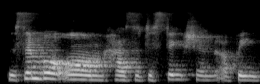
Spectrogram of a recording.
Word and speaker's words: Om: Om comprises of three sounds, A-U-M. Yeah, you see it written as A-U-M. So when Om is chanted, it comes out as A-U-M, A-U-M.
